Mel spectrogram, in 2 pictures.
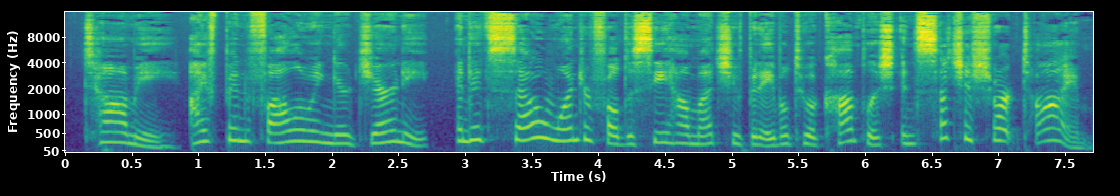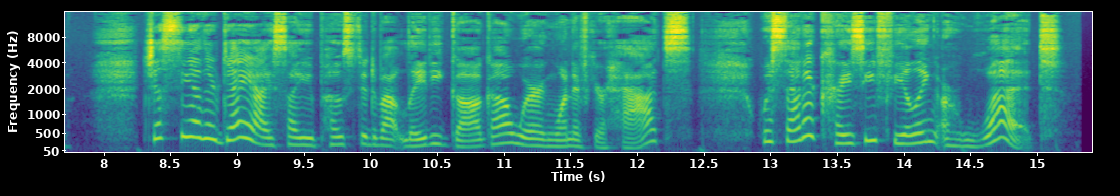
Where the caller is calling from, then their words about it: San Leandro, California, United States; I'm calling from San Leandro, California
